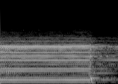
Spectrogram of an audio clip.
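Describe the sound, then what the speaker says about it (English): A harsh, distorted electronic buzzer blares as a single steady tone rich in harmonics for about a second, then cuts off abruptly, leaving a faint tail. "that's more of a nuclear buzzer, but you get the idea"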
